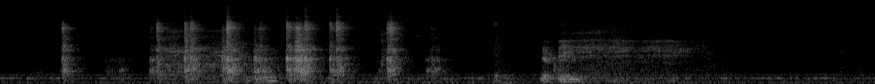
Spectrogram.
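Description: A quick run of sharp clicks and knocks, several a second, from about half a second in to about five seconds, then a short rustle, over a faint steady hum.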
